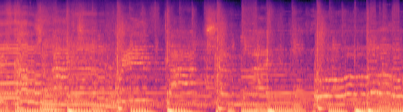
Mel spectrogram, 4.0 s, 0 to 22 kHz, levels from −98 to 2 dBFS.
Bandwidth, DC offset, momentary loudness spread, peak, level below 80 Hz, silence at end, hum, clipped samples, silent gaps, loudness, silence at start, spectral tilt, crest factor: over 20 kHz; under 0.1%; 4 LU; -2 dBFS; -18 dBFS; 0 s; none; under 0.1%; none; -15 LUFS; 0 s; -4.5 dB/octave; 12 dB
